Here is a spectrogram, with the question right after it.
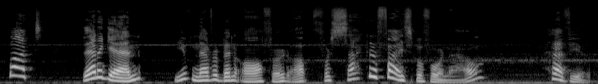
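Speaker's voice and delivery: high, lilting, sinister tease; taunting devil cat. Acted. Lucifer breaking news of sacrifice, high and teasing. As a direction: dangle the threat playfully, pitched high.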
